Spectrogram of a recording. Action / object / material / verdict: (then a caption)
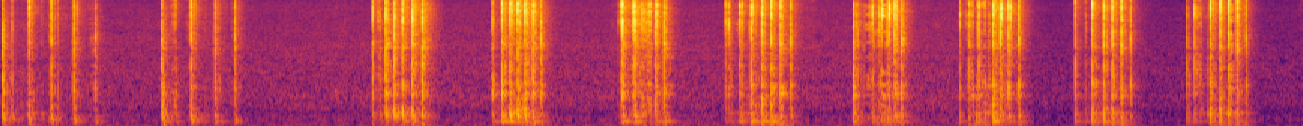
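tap / plastic studded sheet / plastic / none. Glitter-painted nails and fingertips drum fast on a gray plastic sheet covered in pyramid studs. A quick run of five sharp taps and then four more gives way to eight dense bursts of rapid clicking, each roughly half a second long, with bright, crisp ticks and short pauses between them.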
